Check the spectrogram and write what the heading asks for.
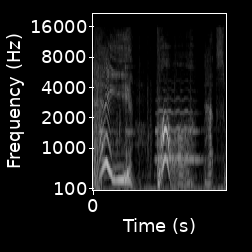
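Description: Two short, wordless vocal sounds from a cartoon character, one near the start and one about a second in, each rising and then falling in pitch like a puzzled "hmm?", over a held note of children's background music.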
